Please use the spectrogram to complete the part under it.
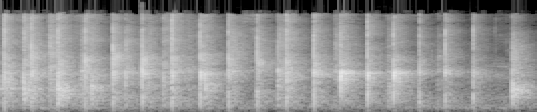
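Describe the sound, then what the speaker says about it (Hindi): A small group claps hands loudly and in unison during a fitness and laughter session, a steady rhythm of sharp claps at roughly four per second with nothing else heard. "जोर से ताली बजाइए।"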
